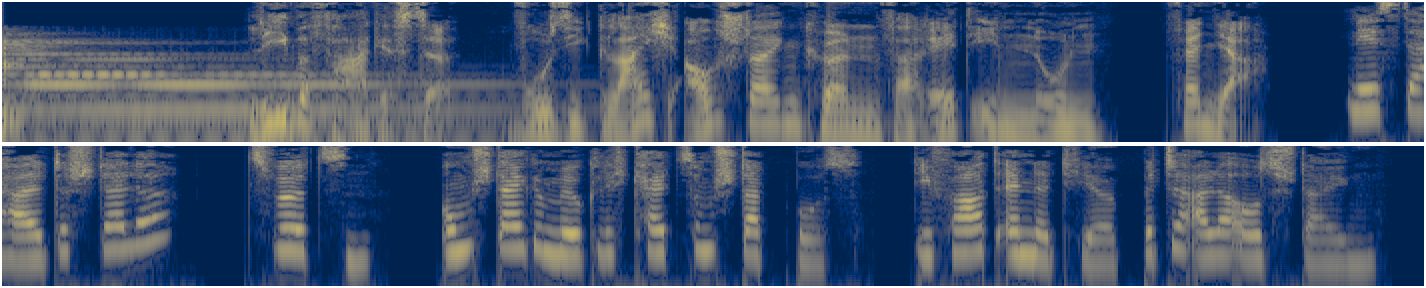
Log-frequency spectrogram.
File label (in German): Ansage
